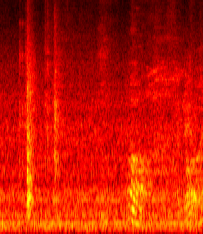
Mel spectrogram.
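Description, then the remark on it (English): Glass bottles rattle and clink inside a boombox being carried by someone climbing down, with a couple of sharp knocks followed by a longer jostling clatter, all over a steady low hum. “No, he's got and he's got his boombox with him. He's got bottles in it. Yeah. Yeah. I can hear it climbing down. I heard rattling.”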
